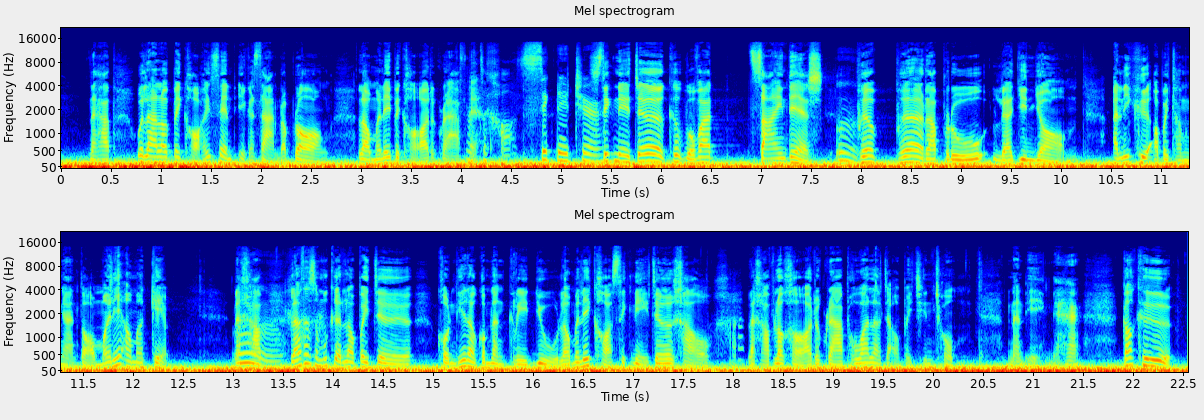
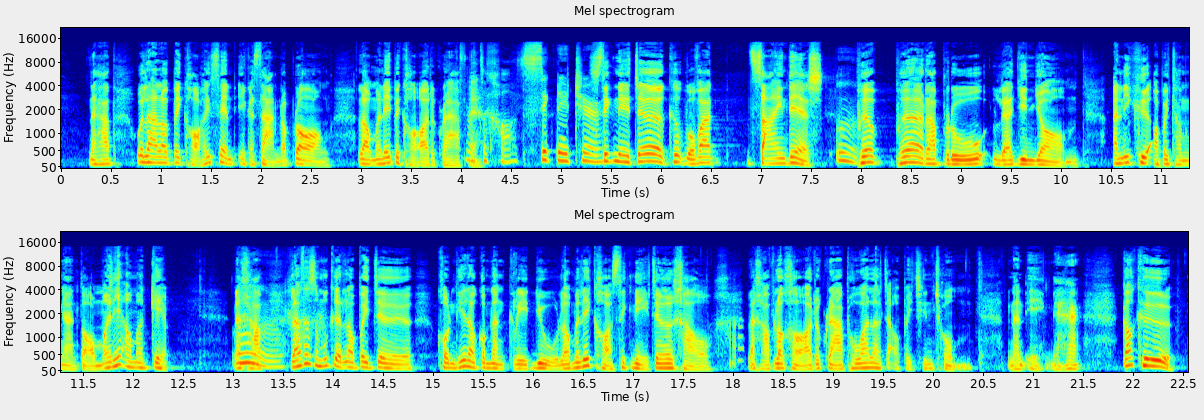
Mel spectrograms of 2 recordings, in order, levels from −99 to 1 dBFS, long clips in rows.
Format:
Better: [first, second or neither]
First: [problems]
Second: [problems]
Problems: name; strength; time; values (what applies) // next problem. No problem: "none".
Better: second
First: low rumble; loud; throughout; 10 dB below the speech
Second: none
